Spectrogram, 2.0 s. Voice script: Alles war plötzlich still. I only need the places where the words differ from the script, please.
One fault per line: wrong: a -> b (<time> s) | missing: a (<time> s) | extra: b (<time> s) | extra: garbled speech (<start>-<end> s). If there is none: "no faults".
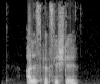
missing: war (0.8 s)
